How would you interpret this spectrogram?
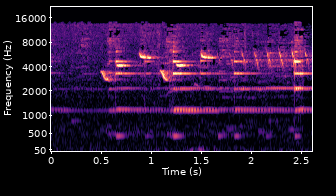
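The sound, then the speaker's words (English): Several cowbells hung around the necks of cows crossing a meadow in the Jura, some brown, others black and white, clank and ring irregularly, their bright metallic tones overlapping in a loose, unhurried rhythm against a steady background hum, with no voices present. “They have bells around the necks.”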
